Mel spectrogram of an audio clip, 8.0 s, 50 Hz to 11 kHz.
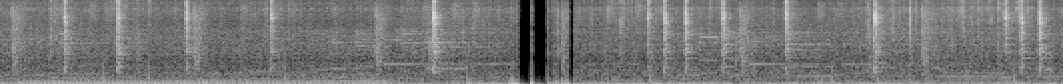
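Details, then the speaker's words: BMW M2 front suspension: sharp irregular clicks as the steering turns, at very slow speeds when cornering and when turning the wheel at standstill, with music over the top; before the repair. "so clicking noise when cornering at very slow speeds and when turning the wheel at standstill"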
